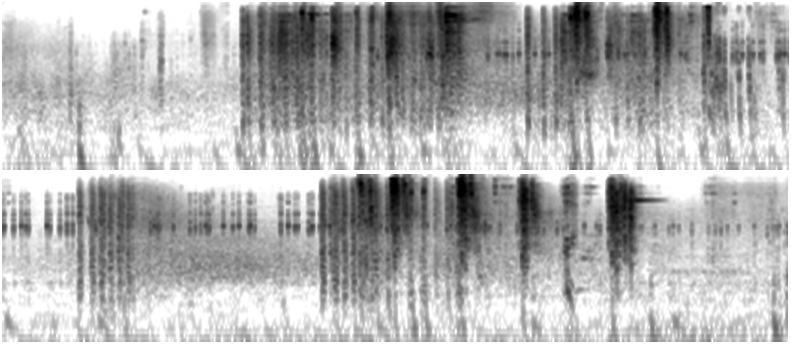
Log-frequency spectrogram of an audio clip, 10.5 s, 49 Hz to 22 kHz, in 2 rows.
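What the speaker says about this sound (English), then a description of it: "Dude, stop shooting me." Rapid gunfire crackles toward the player in S.T.A.L.K.E.R. 2: Heart of Chornobyl, dense automatic bursts and single shots overlapping loudly and almost continuously.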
